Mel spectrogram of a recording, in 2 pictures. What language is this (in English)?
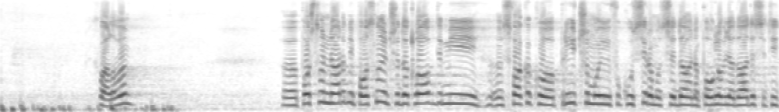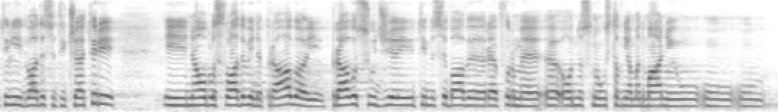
Serbian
